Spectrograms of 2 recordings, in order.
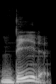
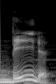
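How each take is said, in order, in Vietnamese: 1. Chữ t nối hai từ là âm d nhẹ, kiểu flap. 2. Chữ t nối hai từ là âm d nhẹ, kiểu flap.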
